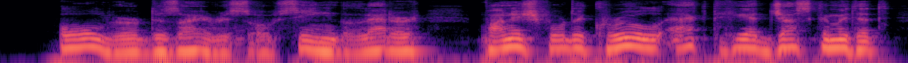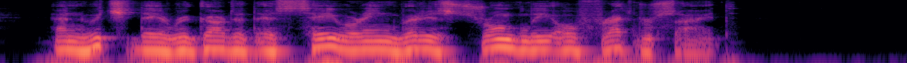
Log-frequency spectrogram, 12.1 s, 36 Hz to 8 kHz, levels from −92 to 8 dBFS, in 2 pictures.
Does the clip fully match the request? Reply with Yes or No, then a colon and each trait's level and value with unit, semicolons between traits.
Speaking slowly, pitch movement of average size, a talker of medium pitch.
No: slow, 130 wpm; average, 4.1 semitones; low, 110 Hz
